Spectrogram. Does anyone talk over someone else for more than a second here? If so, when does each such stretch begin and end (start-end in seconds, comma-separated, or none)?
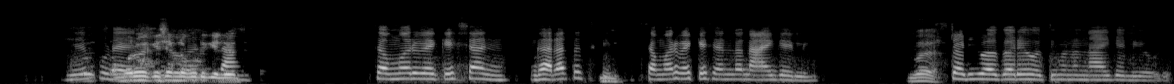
0.8-2.4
